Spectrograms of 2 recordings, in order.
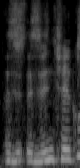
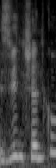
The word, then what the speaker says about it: Zinchenko: Ils ont une défense de balade he Saliba Gabriel Zinchenko euh Zvinchenko c'est Zinchenko c'est dégueulasse mais j'ai mal prononcé mais mais comment ça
